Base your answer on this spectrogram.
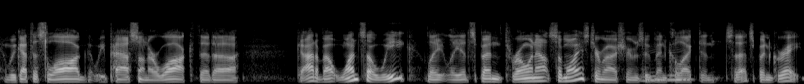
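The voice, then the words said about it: Put-on Maine accent. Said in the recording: “I feel like I'm still talking in a Maine accent. I can't break out of it.”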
